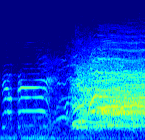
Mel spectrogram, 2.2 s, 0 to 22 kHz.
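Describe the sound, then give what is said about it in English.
A crowd in downtown Minneapolis roars and cheers at a guilty verdict read in the Hennepin County Government Center. A short spoken phrase comes first, then a loud, sustained swell of jubilant shouting. “The crowd roared with jubilation as Judge Peter Cahill read the verdict in the courtroom, 18 floors above them in the Hennepin County Government Center.”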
